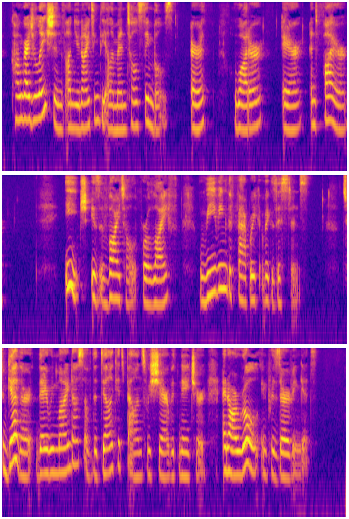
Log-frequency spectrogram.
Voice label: Collect all 4, Narration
